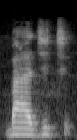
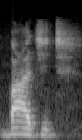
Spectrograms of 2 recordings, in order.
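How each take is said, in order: The two takes are said the same way.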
